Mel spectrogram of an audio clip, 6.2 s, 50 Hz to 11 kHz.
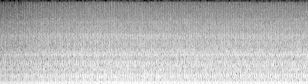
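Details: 2000 Volkswagen Jetta with intermittent stalling and no-start, running after start with previously missing signal now present on scope: steady even idle with smooth low hum, no misses, knocks or stumbles.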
